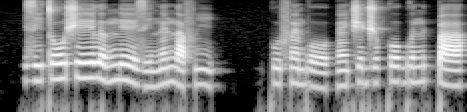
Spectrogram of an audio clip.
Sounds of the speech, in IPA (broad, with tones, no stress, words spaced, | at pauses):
zi˧toː˦ʃeː˦lə˨˦ ŋeː˦˨ zi˨nɛ̃˦na˨fi˦˨ | kʷɨ˨fɛ̃˧bo˨ | ɛ̃˨t͡ʃə˧d͡ʒo˧ ko˧ɡʷe˧nɨ˦ k͡pa˧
